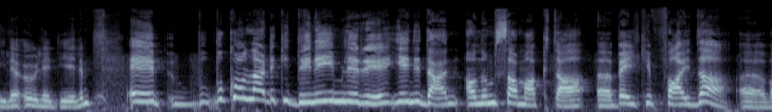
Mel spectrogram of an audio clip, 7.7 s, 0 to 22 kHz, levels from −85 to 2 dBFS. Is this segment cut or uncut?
uncut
